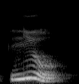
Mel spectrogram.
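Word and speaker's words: 六: পরে কি আসছে দেখিয়ং লিও সিয়ং ছিলিও এর মানে হচ্ছে শনিবার এই লিও এটা হচ্ছে চার নাম্বার টোন সো নরমালি আপনি উচ্চারণ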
